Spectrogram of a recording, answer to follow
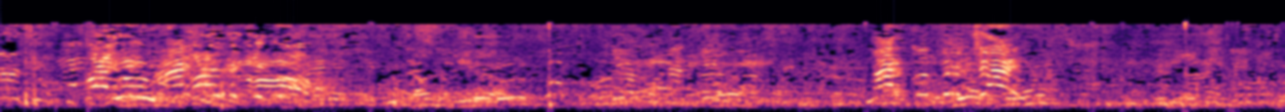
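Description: Voices calling out across an open football pitch during play, two bursts of shouting, the first right at the start and the second about four and a half seconds in, over steady outdoor background noise.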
